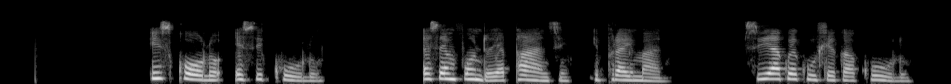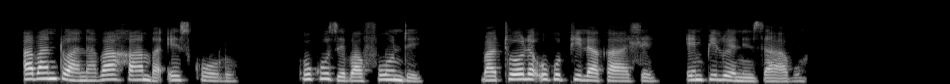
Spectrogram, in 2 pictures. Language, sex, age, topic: North Ndebele, male, 50+, education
